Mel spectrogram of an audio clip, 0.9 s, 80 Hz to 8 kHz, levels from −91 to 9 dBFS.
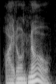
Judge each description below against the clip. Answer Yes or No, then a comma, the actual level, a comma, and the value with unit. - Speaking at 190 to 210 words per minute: Yes, fast, 205 wpm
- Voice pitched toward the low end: Yes, low, 115 Hz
